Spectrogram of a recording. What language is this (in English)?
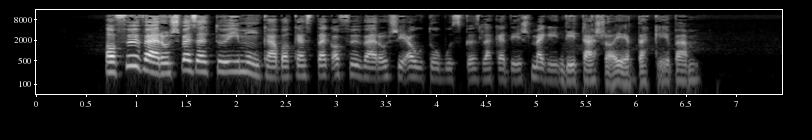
Hungarian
